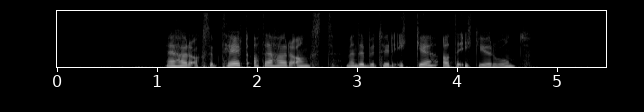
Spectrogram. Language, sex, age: Norwegian, female, 30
